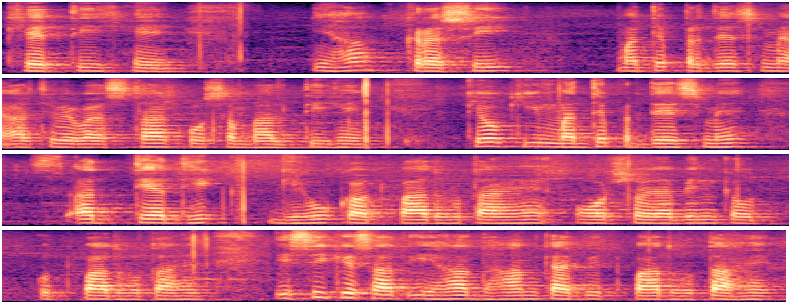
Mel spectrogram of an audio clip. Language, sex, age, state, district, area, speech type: Hindi, male, 45-60, Madhya Pradesh, Bhopal, urban, spontaneous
